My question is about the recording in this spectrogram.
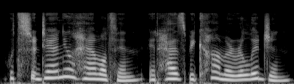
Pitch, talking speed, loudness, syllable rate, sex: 240 Hz, 185 wpm, -17 LUFS, 5.6 syllables/s, female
